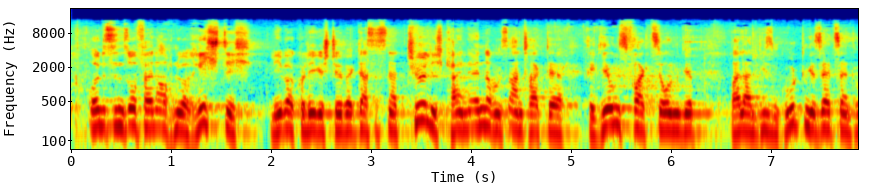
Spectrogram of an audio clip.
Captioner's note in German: none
